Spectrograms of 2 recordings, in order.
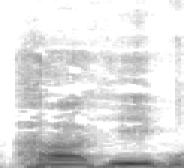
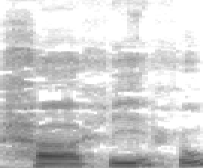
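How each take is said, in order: First: Said in the usual way. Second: হা হি হু with a thin, pressed h, slow. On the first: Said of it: "এরকম". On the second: Shown as a demonstration. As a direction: squeeze each হা হি হু thin and tight. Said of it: "চিকুন করে চাপ দিয়ে বলতে হবে".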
